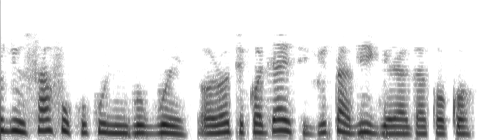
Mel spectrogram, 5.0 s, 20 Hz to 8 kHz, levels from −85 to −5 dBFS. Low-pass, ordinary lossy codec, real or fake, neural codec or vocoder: 7.2 kHz; AAC, 16 kbps; real; none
